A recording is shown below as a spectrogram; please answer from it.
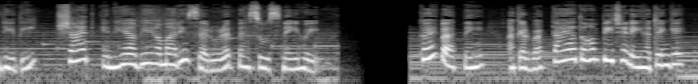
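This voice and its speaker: A woman voicing a humble, gentle young daughter-in-law in a Hindi cartoon family drama, polite and earnest. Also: a little high, animated, normal speed, close to an everyday voice. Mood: polite, hopeful. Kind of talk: melodramatic Hindi cartoon story dialogue. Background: music.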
